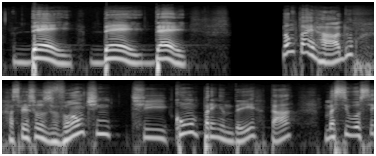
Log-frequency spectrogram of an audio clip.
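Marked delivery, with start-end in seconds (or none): 0.1-1.9 "They" said with a hard D, like "dey". Shown as a demonstration. Teacher shows Brazilian students the school version, "They" with D. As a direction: pronounce "They" with a D instead of TH. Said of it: "a mesma pronúncia um D".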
